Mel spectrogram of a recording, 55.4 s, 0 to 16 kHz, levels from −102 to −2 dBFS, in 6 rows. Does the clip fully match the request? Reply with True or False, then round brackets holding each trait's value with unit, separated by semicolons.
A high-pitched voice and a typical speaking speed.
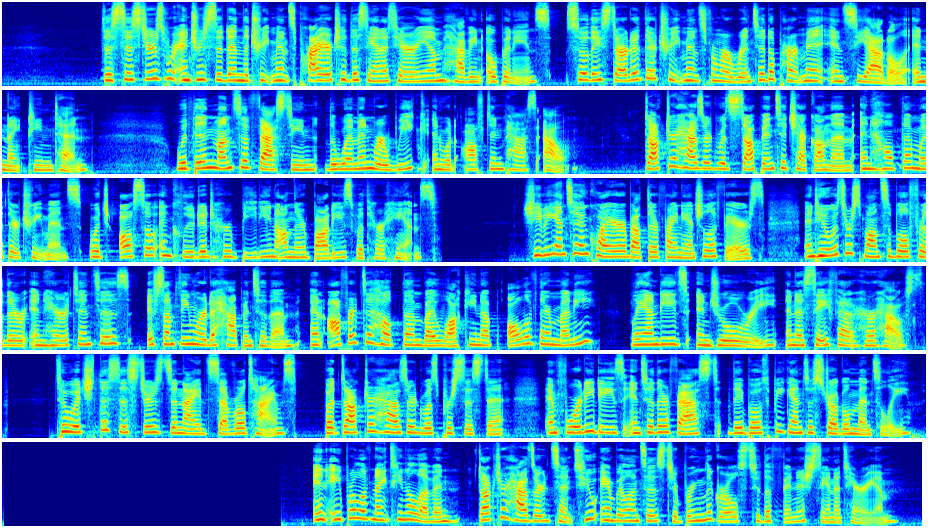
True (235 Hz; 165 wpm)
